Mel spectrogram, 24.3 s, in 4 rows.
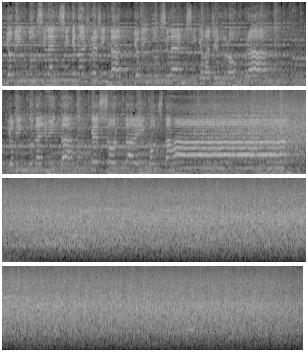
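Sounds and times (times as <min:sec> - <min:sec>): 
speech: 0:00.1 - 0:05.6, 0:06.2 - 0:10.5
audience applause: 0:11.7 - 0:24.2.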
